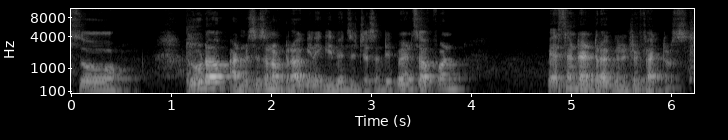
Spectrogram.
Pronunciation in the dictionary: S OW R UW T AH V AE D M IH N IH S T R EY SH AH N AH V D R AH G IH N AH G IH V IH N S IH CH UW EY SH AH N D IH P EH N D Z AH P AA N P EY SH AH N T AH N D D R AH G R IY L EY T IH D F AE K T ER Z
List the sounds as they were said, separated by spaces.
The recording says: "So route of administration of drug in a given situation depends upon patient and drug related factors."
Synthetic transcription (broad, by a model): S OW R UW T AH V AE D M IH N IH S T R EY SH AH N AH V D R AH G IH N AH G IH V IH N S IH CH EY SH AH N D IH P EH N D S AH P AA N P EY S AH N T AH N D D R AH G R IY L EY T IH D F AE K T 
